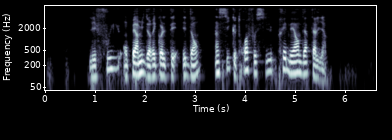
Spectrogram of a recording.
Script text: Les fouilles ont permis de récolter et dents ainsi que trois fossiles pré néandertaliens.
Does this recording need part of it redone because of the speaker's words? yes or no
no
